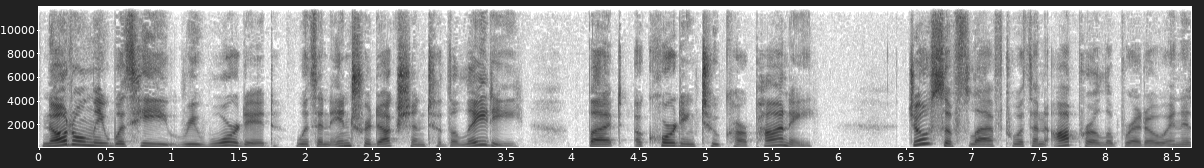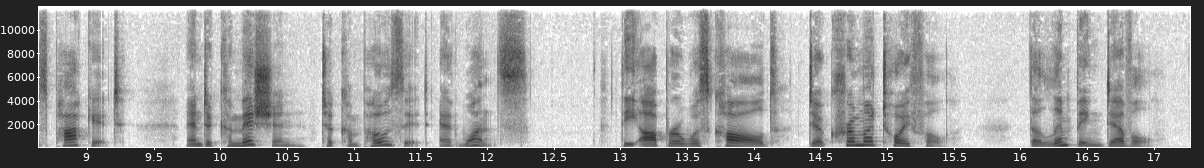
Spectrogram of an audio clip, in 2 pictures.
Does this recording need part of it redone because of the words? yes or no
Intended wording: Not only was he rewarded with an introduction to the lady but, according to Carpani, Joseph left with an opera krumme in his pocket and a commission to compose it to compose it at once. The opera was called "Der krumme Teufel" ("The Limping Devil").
yes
